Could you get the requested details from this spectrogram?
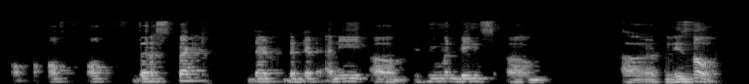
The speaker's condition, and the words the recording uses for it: Stuttering. I'm a person with stammering, and I face challenges while articulating sentences as well, like even more in English, because English is not my first language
